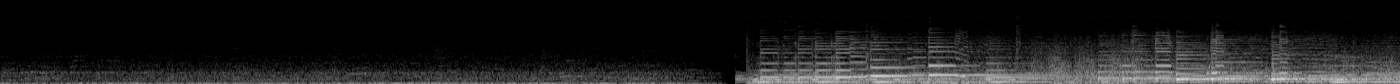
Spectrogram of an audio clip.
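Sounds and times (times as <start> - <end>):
instrumental music with plucked guitar: 7.4 - 14.0.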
